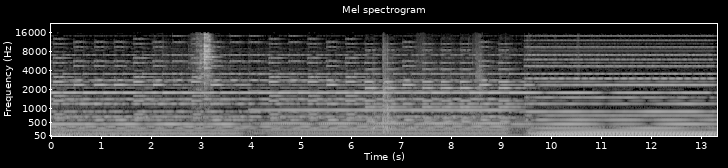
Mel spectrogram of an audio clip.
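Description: Organ music: slow, sustained chords that shift about four seconds in, then swell louder with a deep held bass note from about nine and a half seconds.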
